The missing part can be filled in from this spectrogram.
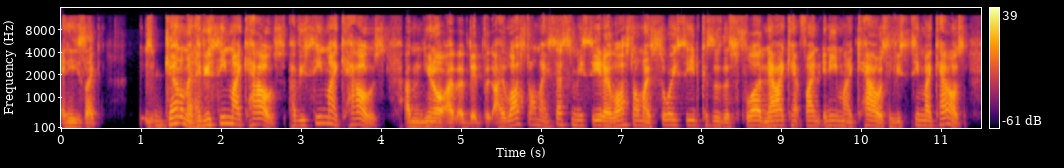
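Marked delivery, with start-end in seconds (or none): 1.3-11.3 put-on frantic man voice, pleading. Retelling a story of a man approaching some gentlemen, imitating a frantic man.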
